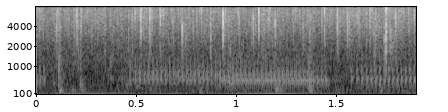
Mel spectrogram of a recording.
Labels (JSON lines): {"label": "biophony, croak", "recorder": "SoundTrap 500"}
